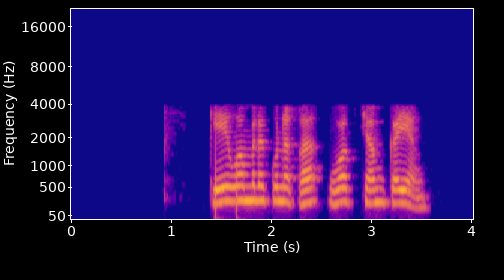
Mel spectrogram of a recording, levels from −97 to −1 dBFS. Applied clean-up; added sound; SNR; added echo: none; none; none; none.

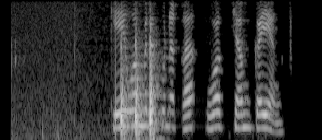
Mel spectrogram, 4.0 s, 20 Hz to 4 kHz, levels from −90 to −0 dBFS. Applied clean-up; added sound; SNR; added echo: classical method spectral subtraction.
